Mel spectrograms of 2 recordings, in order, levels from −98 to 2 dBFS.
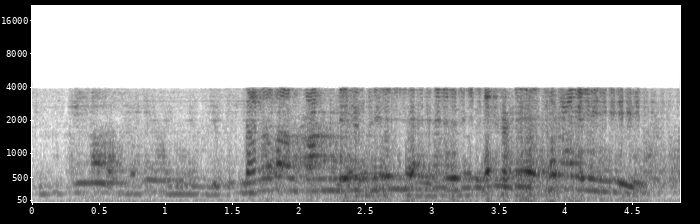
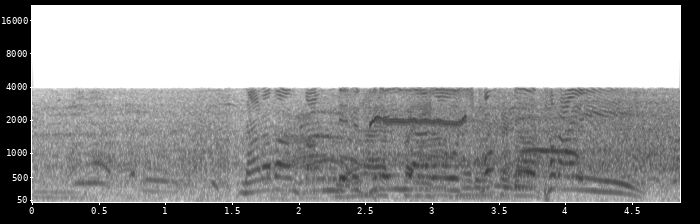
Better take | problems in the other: second | noise reduction (neural separator model SepFormer DNS4)

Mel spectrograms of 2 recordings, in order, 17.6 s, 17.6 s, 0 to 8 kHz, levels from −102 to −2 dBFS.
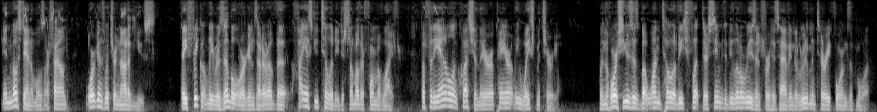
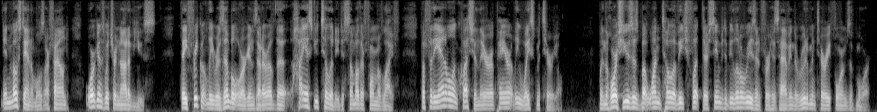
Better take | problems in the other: second | noise reduction (neural mask model DeepFilterNet 3)

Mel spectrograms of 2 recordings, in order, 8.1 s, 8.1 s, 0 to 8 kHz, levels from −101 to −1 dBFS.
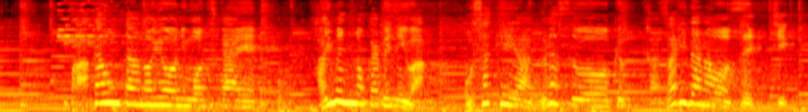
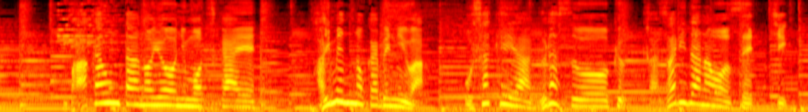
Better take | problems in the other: second | background sound (Thump, thud); 14 dB below the speech // room echo; dies away in 2.3 s

